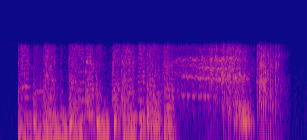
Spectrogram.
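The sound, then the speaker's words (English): A horse whinnies loudly for about five seconds, a long quavering neigh that rises, wavers and trails off into a breathy snort at the end, with no voices. “Here's your daily Winnie.”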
